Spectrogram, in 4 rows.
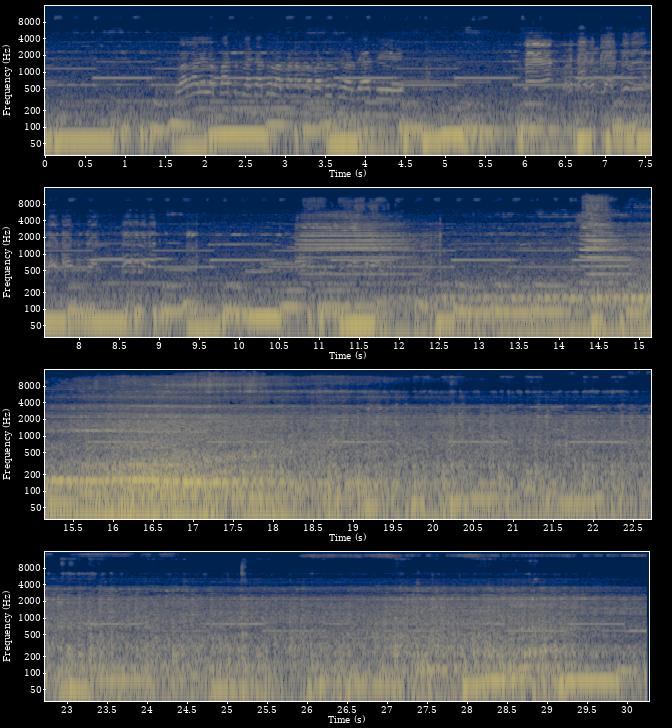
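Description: Level-crossing warning alarm beeping in a steady on-off pattern, with a train horn sounding about eleven seconds in. Then a locomotive-hauled passenger train runs past with a rising rumble of wheels on rails, loudest about 17 seconds in, and keeps rolling by.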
